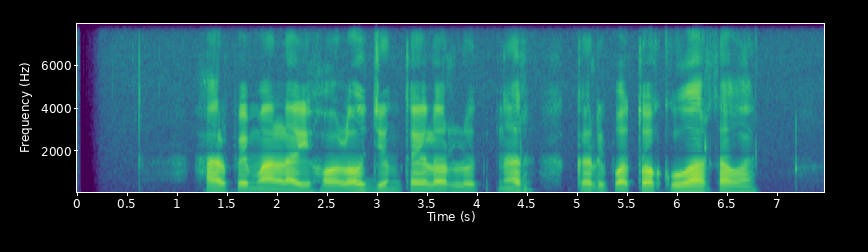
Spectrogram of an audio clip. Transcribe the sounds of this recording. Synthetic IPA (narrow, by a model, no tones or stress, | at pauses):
harpɛmalaiɦɔlɔd͡ʒɨŋt̪ɛlɔrlut̪̚nər | kɨrdipɔt̪ɔkuwart̪a̰wan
